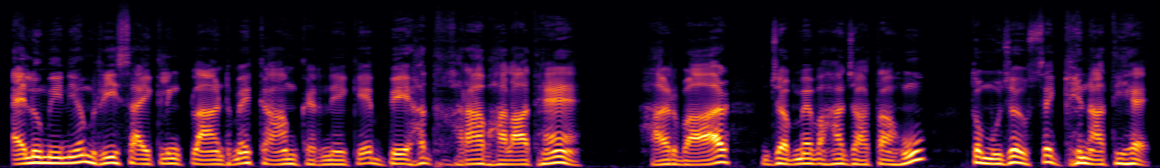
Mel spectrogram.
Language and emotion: Urdu, disgusted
